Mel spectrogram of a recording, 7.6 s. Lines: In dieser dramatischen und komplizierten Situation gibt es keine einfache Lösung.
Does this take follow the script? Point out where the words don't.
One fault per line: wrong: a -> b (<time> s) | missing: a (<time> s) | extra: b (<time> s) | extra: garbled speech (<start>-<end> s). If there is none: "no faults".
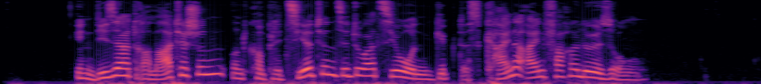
no faults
